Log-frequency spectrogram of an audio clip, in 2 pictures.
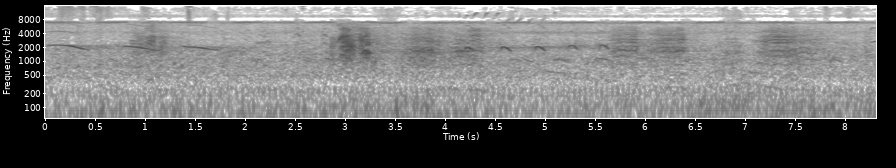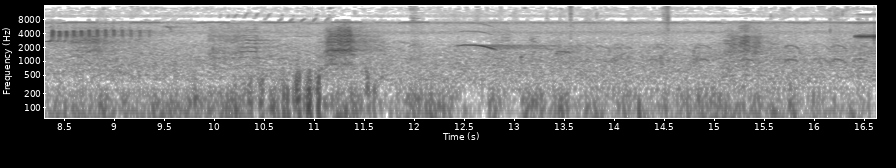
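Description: Birds calling in the open air: a string of short falling chirps, a quick trill, and a few short, louder calls, with a low rumble underneath.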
